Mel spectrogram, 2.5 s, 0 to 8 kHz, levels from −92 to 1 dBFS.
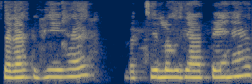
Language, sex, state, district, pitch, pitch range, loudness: Hindi, female, Bihar, Samastipur, 250 Hz, 240-260 Hz, -19 LUFS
